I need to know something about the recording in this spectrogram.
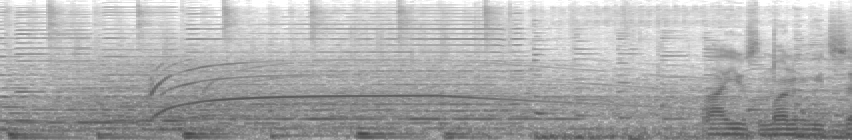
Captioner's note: POLICE CAR MOTOR STARTS,</i> <i> SIRENS WAIL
